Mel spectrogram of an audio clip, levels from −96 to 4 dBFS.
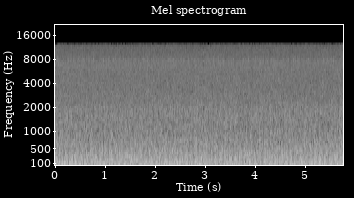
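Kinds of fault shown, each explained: Corrupt frame decoded: at 2.95–3.02 s, a few bit-damaged compressed frames were decoded anyway, spraying misplaced energy as a brief burst peaking around -15 dBFS.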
